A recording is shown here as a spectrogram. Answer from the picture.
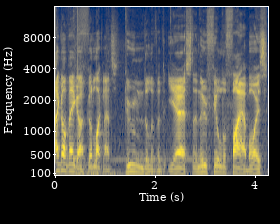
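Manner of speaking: ordinary delivery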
